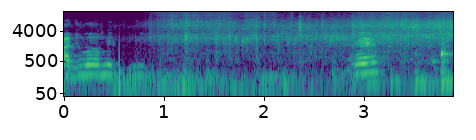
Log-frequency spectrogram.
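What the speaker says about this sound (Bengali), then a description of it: "এই উচ্ছে ভাজা চলছে আটা চলছে" Bitter gourd fries in a pan, giving a soft, steady sizzle. Voices are heard talking over it at the start and again near the end.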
